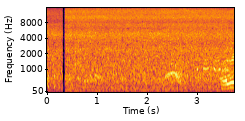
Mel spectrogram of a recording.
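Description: Gandhahati waterfall near Mahendragiri in Odisha, a loud, close, continuous roar of forceful falling water that fills the whole scene after a brief gap at the start.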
